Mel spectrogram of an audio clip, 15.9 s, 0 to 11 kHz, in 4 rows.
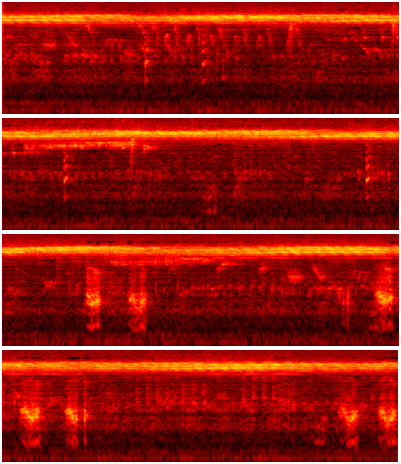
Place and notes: Neo Thronio coast, evening sounds - crickets, birds, frogs.
Coastal area with grasses. Corn bunting, Cettis warbler, crickets, frogs.
Kamena Vourla, Greece, 29 May 2011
